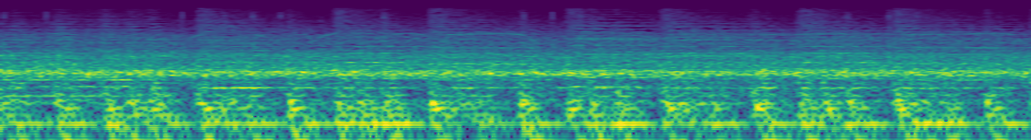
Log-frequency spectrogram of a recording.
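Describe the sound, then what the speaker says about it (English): Stadium home crowd in a video game football match, a dense continuous roar of cheering kept at a steady level throughout, with a voice faintly mixed in. "Man, this crowd really affecting the football game."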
